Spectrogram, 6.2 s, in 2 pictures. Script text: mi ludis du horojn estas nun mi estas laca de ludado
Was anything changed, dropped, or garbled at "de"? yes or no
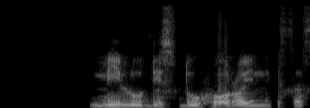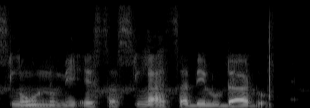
no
